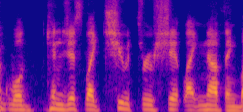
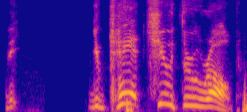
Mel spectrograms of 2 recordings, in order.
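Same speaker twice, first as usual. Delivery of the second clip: incredulous; 9 semitones higher than usual. Real, not acted. Arguing the story's logic.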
